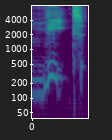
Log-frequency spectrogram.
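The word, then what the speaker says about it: Vite: let's see what we got so we used veet to generate this app it's going to look similar to a cli generated app but it uses this thing called veet to run it instead of the view cli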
